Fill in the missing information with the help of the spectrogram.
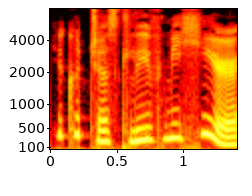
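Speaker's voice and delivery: tentative hopeful plea. A narrator's reading. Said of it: "Harry put in hopefully".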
